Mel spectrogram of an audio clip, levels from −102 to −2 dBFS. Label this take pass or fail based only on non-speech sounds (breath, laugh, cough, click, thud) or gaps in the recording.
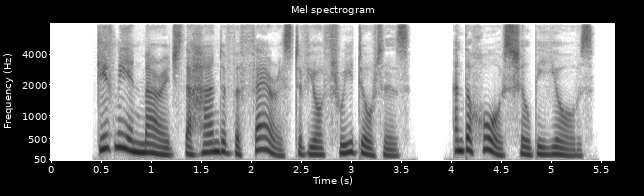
pass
